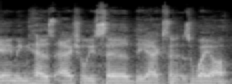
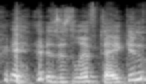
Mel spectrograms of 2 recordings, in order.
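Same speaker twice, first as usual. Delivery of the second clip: slow, much higher, louder British voice, laughing; mock British stranger; 8 semitones higher, 8 dB louder, slower than usual. Host voicing the stranger in the lift, mock British. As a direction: play the polite Londoner at the lift door. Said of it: "asks if they could join me".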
